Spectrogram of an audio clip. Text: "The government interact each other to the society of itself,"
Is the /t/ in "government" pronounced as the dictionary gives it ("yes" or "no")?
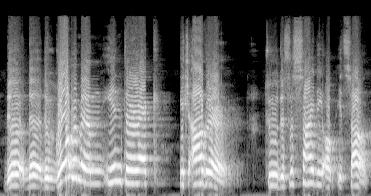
no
